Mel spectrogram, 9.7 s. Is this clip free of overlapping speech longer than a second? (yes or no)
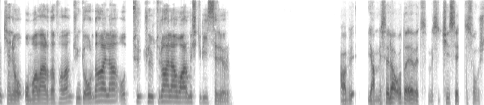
yes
